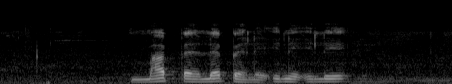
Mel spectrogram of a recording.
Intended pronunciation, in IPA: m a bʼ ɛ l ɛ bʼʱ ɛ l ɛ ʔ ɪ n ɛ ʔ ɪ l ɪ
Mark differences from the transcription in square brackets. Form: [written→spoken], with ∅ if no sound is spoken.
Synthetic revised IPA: m a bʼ ɛ l ɛ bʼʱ ɛ l ɛ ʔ ɪ n ɛ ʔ ɪ l ɪ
